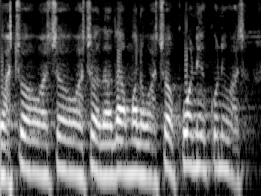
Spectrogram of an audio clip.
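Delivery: ordinary delivery, nothing marked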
